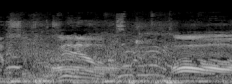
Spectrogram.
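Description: Basketball bouncing on the court during play, with voices talking loudly over it.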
